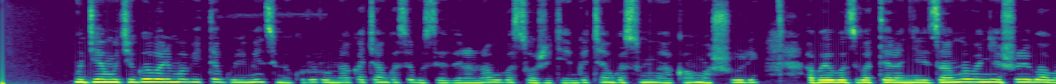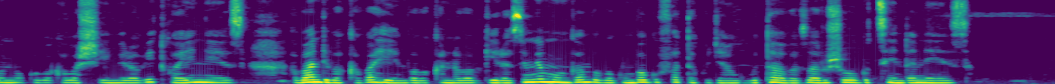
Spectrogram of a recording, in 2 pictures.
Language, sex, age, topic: Kinyarwanda, female, 18-24, education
